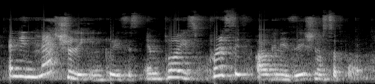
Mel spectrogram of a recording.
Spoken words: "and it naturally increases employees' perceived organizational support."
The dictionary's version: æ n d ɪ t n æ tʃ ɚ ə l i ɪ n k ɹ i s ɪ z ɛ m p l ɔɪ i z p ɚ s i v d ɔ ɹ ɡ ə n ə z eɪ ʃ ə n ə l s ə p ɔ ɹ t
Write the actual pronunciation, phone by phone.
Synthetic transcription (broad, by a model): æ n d ɪ t n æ tʃ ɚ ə l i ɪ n k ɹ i s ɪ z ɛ m p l ɔɪ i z p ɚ s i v ɔ ɹ ɡ ə n ə z eɪ ʃ ə n ə l s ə p ɔ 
